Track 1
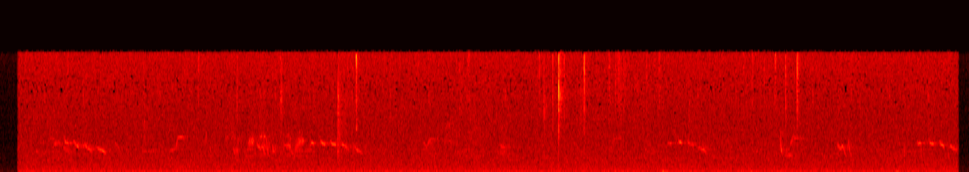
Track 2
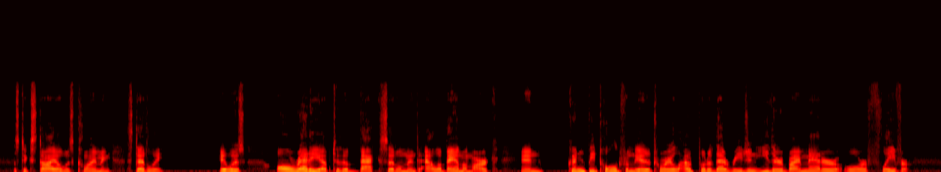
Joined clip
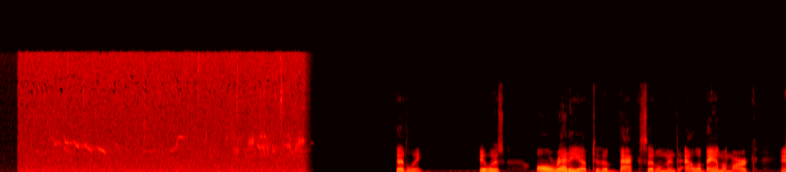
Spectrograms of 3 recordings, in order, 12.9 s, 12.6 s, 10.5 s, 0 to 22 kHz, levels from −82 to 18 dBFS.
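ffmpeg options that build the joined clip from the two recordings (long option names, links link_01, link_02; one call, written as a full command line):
ffmpeg -i cue0.wav -i cue1.wav -filter_complex "[0:a]apad=whole_dur=10.48,atrim=end=10.48,asplit=2[link_01][link_02];[link_01]atrim=end=4.48,asetpts=PTS-STARTPTS,afade=type=out:start_time=4.05:duration=0.43:curve=exp[link_03];[link_02]atrim=start=4.48:end=5.29,asetpts=PTS-STARTPTS,volume=0[link_04];[1:a]atrim=start=1.83:end=7.02,asetpts=PTS-STARTPTS,afade=type=in:duration=0.004:curve=hsin[link_05];[link_03][link_04][link_05]concat=n=3:v=0:a=1" out.wav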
